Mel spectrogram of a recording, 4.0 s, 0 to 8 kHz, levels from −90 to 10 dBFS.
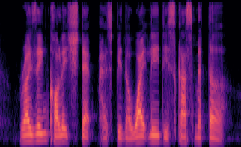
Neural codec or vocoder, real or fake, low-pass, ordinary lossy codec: none; real; 7.2 kHz; none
